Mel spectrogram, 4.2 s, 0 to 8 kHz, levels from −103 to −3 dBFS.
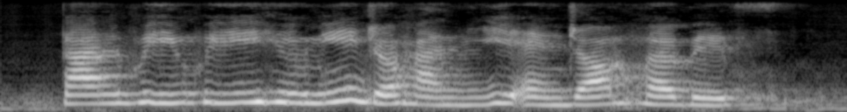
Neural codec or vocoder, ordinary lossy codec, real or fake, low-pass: codec, 16 kHz, 2 kbps, FreqCodec, larger model; none; fake; 7.2 kHz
